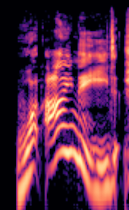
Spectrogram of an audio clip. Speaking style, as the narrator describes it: shouted Ford

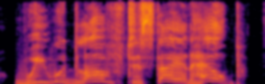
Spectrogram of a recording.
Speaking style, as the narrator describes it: shouted Ford

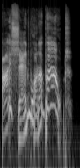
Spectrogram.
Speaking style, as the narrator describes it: almost screeched

